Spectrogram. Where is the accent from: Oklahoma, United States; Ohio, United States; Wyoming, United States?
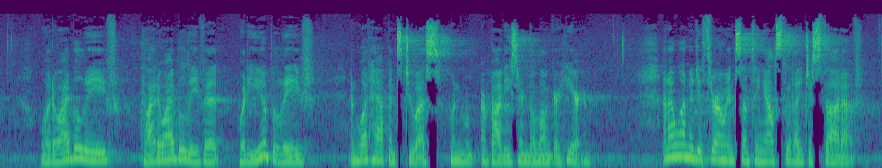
Oklahoma, United States; Oklahoma City; also born or lived in Buffalo, New York; I was born in Buffalo, New York in 1944 on D-Day, and I grew up in Oklahoma City, Oklahoma.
